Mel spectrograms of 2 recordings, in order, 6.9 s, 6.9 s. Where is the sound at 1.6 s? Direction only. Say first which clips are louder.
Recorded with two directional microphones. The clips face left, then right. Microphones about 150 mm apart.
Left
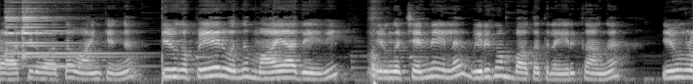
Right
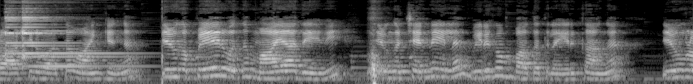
Left 11 dB; 45° left (ahead or behind).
